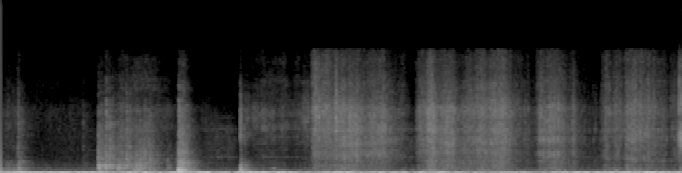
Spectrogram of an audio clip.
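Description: Plastic bubble wrap crinkling and rustling as a hand digs through it inside a cardboard box, with a few short knocks in the first couple of seconds.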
